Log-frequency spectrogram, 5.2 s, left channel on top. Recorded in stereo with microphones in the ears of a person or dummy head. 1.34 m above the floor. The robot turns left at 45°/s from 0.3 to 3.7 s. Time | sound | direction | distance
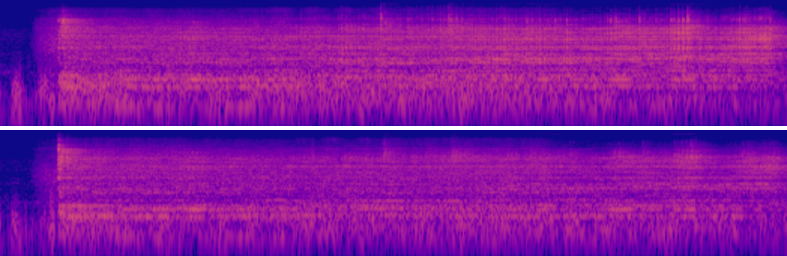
0.4 | a dropped coin | 145° right | 1.3 m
